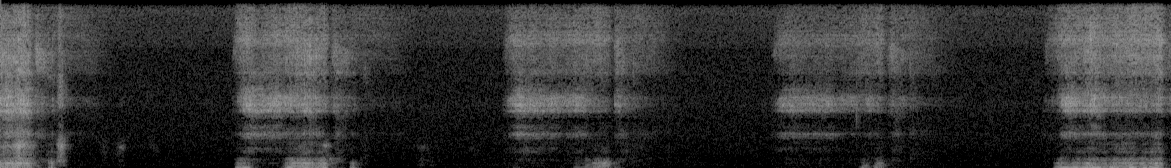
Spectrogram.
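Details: Miniature schnauzer dog snoring while asleep.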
